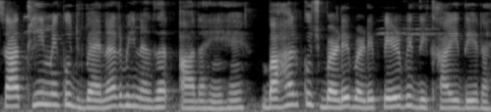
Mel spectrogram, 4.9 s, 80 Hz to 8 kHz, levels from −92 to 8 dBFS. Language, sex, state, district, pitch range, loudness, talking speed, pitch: Hindi, female, Maharashtra, Dhule, 200-245 Hz, -27 LUFS, 245 wpm, 215 Hz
